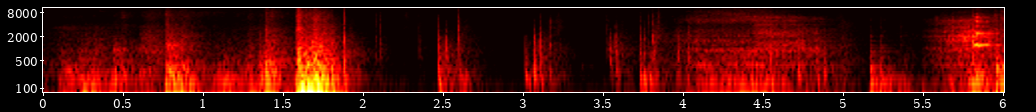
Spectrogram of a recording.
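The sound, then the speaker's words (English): A heavy wooden trunk, Batula's trunk, is dragged around in a recorded sound effect, in rough bursts, its scraping broken by a loud thump, short pauses, and a creaky squeak of wood near the end. No one speaks. “Batula's trunk gets dragged around, and I recorded some wood squeaking and scraping noises.”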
